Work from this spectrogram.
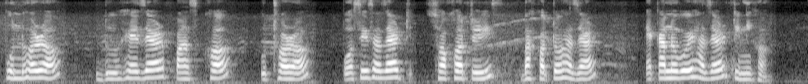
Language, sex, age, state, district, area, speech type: Assamese, female, 60+, Assam, Dhemaji, rural, spontaneous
